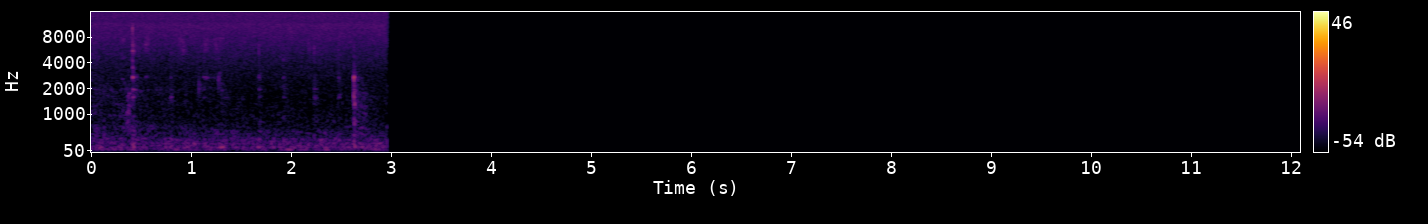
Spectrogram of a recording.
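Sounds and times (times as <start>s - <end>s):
faint clicks: 0.0s - 3.0s.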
